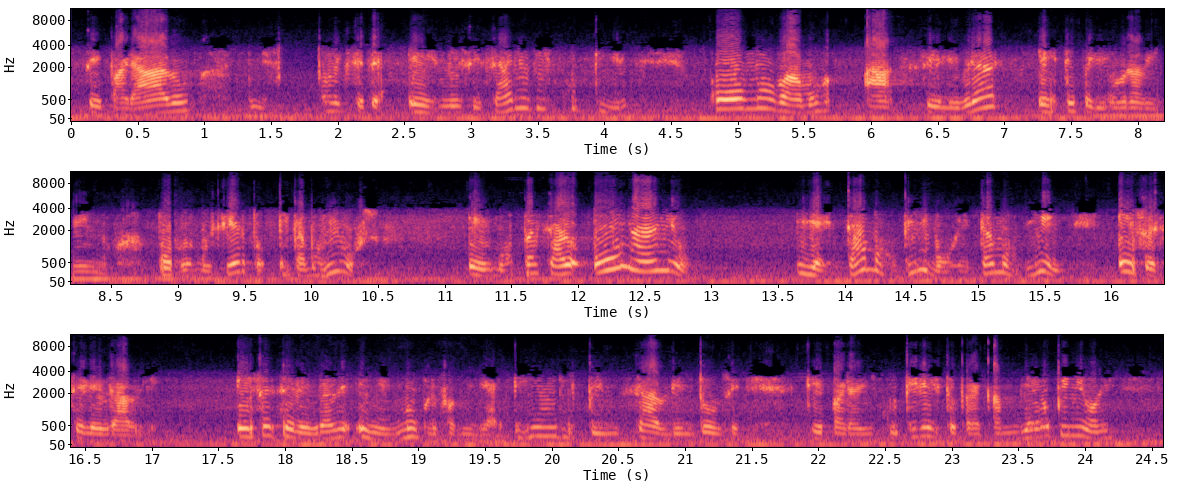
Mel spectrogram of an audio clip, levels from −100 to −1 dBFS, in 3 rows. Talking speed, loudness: 115 wpm, -23 LUFS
